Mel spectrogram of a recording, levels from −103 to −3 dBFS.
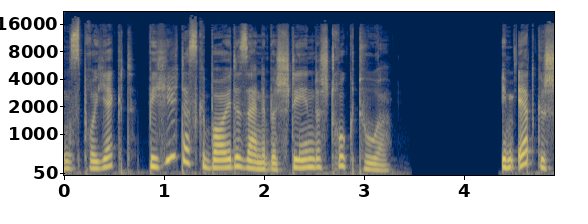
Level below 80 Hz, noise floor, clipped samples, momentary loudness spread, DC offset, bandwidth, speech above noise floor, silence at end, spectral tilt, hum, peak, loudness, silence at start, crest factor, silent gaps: -52 dBFS; under -90 dBFS; under 0.1%; 8 LU; under 0.1%; 17.5 kHz; over 68 dB; 0 s; -4.5 dB/octave; none; -6 dBFS; -23 LUFS; 0 s; 18 dB; 3.48-4.34 s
